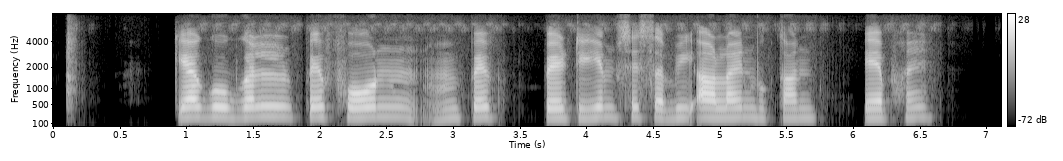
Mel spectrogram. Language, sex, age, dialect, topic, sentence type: Hindi, female, 18-24, Awadhi Bundeli, banking, question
